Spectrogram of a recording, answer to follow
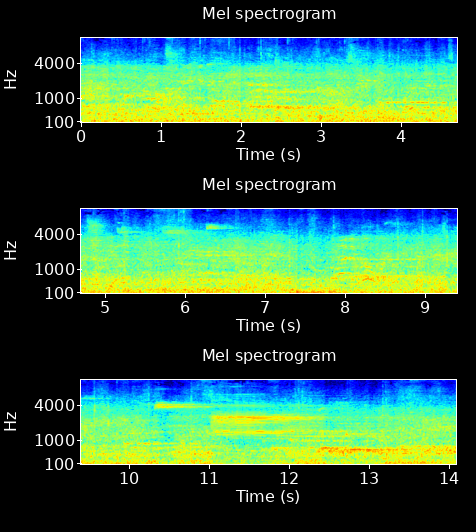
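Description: Indistinct voices echoing in a large gym hall, with repeated thuds and a few short high squeals.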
